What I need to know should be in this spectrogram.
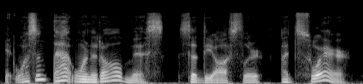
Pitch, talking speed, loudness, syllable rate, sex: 120 Hz, 200 wpm, -17 LUFS, 4.5 syllables/s, male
